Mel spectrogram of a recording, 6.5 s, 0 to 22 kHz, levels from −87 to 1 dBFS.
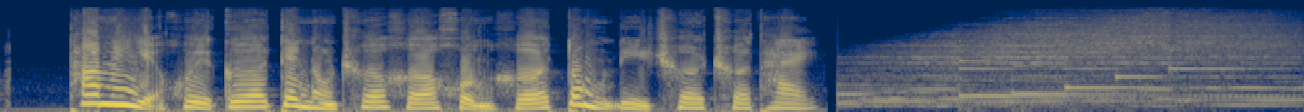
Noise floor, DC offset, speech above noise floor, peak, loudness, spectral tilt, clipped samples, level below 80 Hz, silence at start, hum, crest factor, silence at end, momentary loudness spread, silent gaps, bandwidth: -35 dBFS; under 0.1%; 21 dB; -6 dBFS; -15 LUFS; -6.5 dB/octave; under 0.1%; -38 dBFS; 0.35 s; none; 10 dB; 0 s; 21 LU; none; 16 kHz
